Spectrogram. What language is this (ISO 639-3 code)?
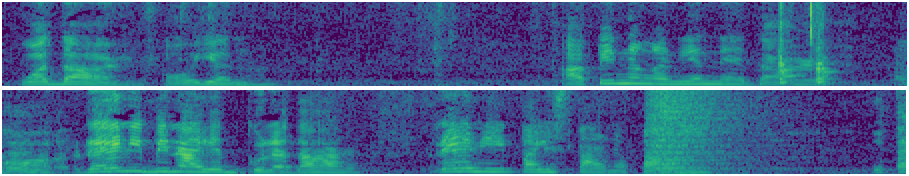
fil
